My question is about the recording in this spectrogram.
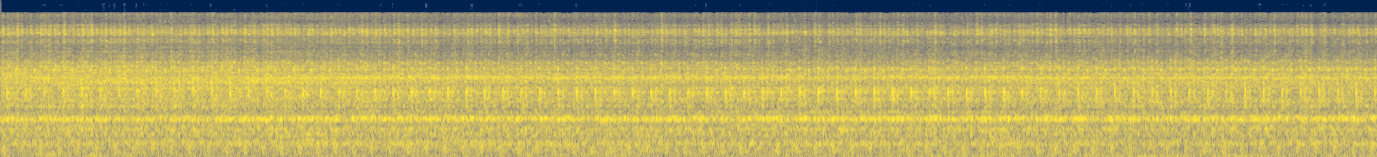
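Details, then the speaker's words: Fiat Punto diesel: fast, even metallic rattle about three and a half times a second at idle from the timing side on start-up; failing water pump bearing, fixed by replacing the water pump. "जब हम गाड़ी को start करते हैं तो timing वाली side से कुछ रेटिंग आता है"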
